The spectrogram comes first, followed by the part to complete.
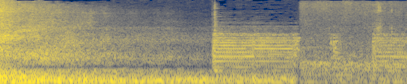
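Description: Edited sound effect: a whoosh ending in a deep boom that fades over about a second, followed by a held musical tone.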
